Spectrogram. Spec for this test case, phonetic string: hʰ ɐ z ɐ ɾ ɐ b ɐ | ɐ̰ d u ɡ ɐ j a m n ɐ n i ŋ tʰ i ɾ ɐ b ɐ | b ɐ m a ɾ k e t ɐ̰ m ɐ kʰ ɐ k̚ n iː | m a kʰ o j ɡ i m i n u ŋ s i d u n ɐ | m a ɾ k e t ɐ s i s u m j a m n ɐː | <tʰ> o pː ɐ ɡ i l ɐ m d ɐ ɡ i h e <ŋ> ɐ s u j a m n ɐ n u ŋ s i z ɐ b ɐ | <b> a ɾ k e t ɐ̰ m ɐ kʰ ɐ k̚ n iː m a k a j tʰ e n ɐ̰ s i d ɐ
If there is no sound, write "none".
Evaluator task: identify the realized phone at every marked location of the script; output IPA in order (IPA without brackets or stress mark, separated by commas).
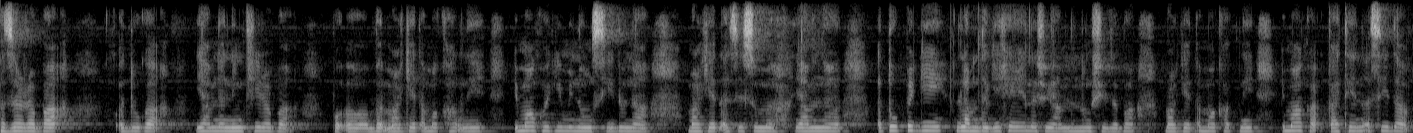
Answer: t, n, m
